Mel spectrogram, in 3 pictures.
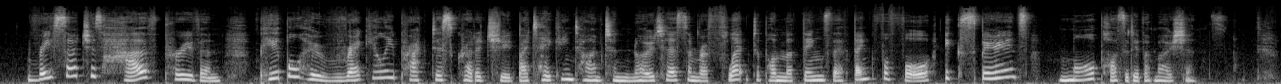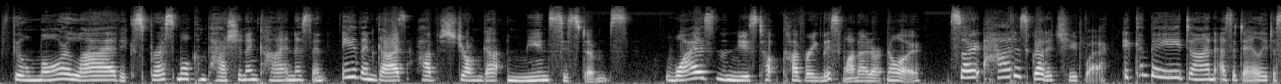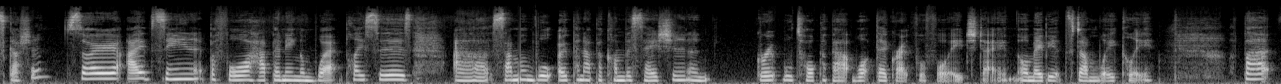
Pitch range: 180-225 Hz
